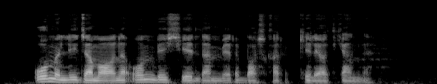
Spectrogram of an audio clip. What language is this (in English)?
Uzbek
